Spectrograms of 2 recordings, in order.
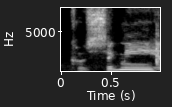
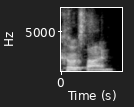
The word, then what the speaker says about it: Cosine: Is it Cosigny? Is it Cosine? How do you pronounce it? Cosine. Okay. Just drop PE.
